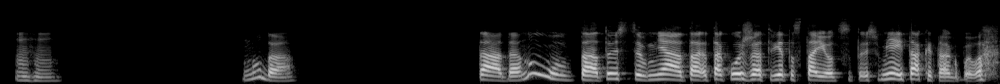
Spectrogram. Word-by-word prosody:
Мгм. 175 -3 -16 1.8
Ну 270 +10 -10
да. 165 -5 -3 1.8
Да-да, 190 -3 +3
ну 265 - -3
да, 200 -4 +5
то 260 - -1
есть 255 -1 -5
у 220 -3 +1
меня 225 -1 +3
та 205 -1 +2
такой 245 +1 +2
же 230 -2 +1
ответ 225 0 0
остается. 185 -5 -1
То 190 - -11
есть 200 - -9
у - - -10
меня 255 0 +2
и 230 - +1
так, 245 -1 +1
и - - -2
так - - -3
было. - - -2
220 Hz, 145 wpm, -19 LUFS, 190-245 Hz, 1.8 s, да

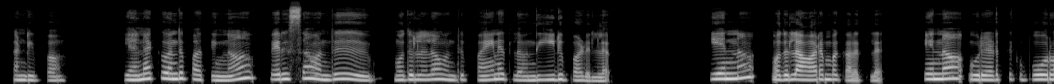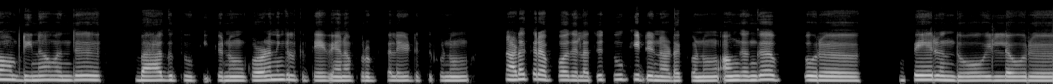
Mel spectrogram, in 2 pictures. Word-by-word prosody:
கண்டிப்பா. 200 -2 -2 0.8
எனக்கு 255 +6 +2
வந்து 255 +2 +5
பார்த்தீங்கன்னா, 200 -1 0 0.3
பெருசா 245 +4 +3
வந்து 225 +3 +1 0.6
மொதலெல்லாம் 220 +3 0
வந்து 210 0 -3 0.2
பயணத்தில 215 0 0
வந்து 195 +1 0
ஈடுபாடு 200 -5 -1
இல்ல. 165 0 -1 1.2
ஏன்னா 260 +3 +6 0.3
மொதல்ல 220 +1 +3
ஆரம்ப 225 +2 +1
காலத்தில. 95 0 -4 0.5
ஏன்னா, 250 +2 +7 0.2
ஒரு 215 0 +3
எடத்துக்கு 220 +1 -7
போறோம் 225 0 +4
அப்டின்னா, 200 0 0
வந்து 200 +1 0 0.6
பேக் 195 0 +1
தூக்கிக்கணும், 185 0 -3
கொழந்தைங்களுக்கு 205 +1 0
தேவையான 180 0 0
பொருட்கள 180 +1 -5
எடுத்துக்கணும், 180 0 -3 0.4
நடக்கிறப்ப 215 -2 +1
அது 200 - -1
எல்லாத்தையும் 190 +3 -4
தூக்கிட்டு 220 -2 -1
நடக்கணும். 180 0 0
அங்கங்க 195 +1 +2 0.5
ஒரு 195 -1 +3 0.9
பேருந்தோ 200 -4 +2 0.2
இல்ல, 185 0 0 0.2
ஒரு 180 0 +1
200 Hz, 110 wpm, -20 LUFS, 185-220 Hz, 1.2 s, ஏன்னா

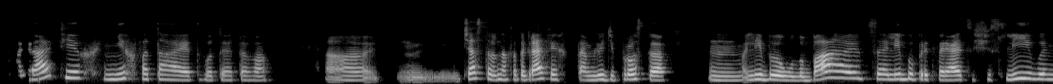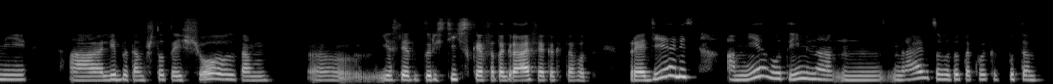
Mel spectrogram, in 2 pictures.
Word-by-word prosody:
фотографиях 295 - +1
не 235 +3 +1
хватает 225 -7 -1
вот 200 -3 -7
этого. 195 -1 -5 0.5
А, 195 0 -2 0.3
м, - - -9
часто 260 -3 +3
на 220 -1 0
фотографиях 230 +2 +3
там 200 -1 -1
люди 220 -2 +2
просто, 210 -3 +3 0.4
м, 190 -1 -3
либо 225 0 +4
улыбаются, 245 +7 +4
либо 240 +2 +3
притворяются 210 -2 +2
счастливыми, 230 -1 0 0.4
а, 190 0 0
либо 220 +2 0
там 195 0 -5
что-то 220 +1 -5
еще, 230 +4 0
там, 195 -1 -5 0.4
э, 195 0 -7 0.2
если 210 0 0
это 210 +1 -10
туристическая 210 0 -1
фотография, 195 0 +2
как-то 195 -1 -6
вот 180 -1 -7 0.4
приоделись. 330 - +3 0.3
А 220 - -5
мне 285 - 0
вот 275 -3 -2
именно, 245 -3 0
м, 200 0 -4 0.2
нравится 260 +5 -2
вот 225 - -1
эт 230 - 0
такой 230 +1 -4
как 230 -1 -14
будто 215 -3 -4
220 Hz, 125 wpm, -23 LUFS, 200-240 Hz, 0.5 s, либо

